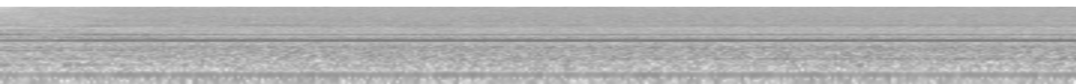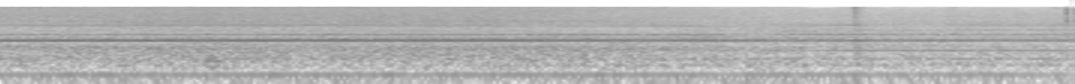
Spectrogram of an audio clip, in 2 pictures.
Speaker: if you were standing here you could hear that this pump actually sounds uh quite a bit like gravel going through it that's the the sound of cavitation you would hear the same thing if you were out in the field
